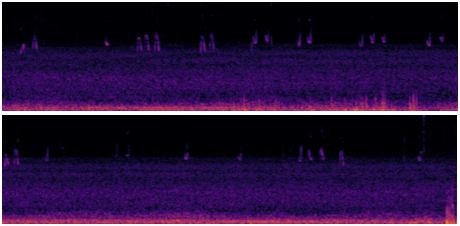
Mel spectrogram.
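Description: Chickens making many short, high peeps while scratching and pecking for food, scattered irregularly over a steady low rumble.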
